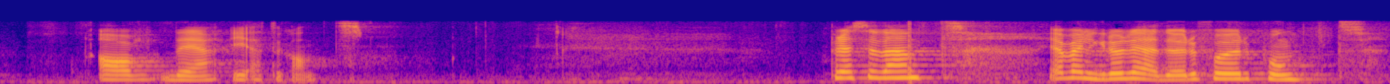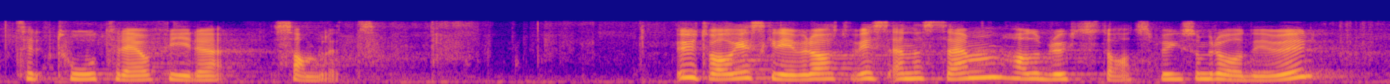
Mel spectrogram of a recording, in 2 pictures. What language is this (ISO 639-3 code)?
nor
